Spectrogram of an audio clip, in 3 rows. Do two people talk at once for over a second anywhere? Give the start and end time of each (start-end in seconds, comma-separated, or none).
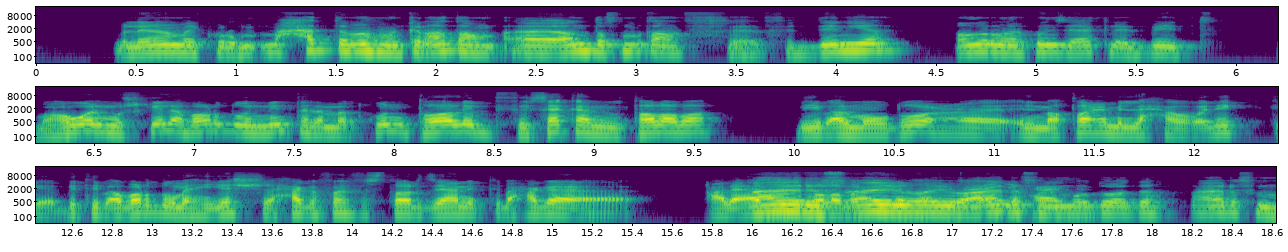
16.0-17.8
